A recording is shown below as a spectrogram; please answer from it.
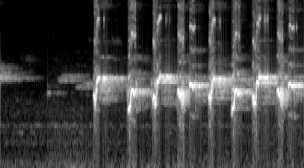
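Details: Yellow-vented bulbul singing a long rapid-fire ropel song, used as a lure to make caged birds sing. A brief faint note, then a quick run of bubbly, slurred whistled notes, each dropping and then rising, repeated about three times per second.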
